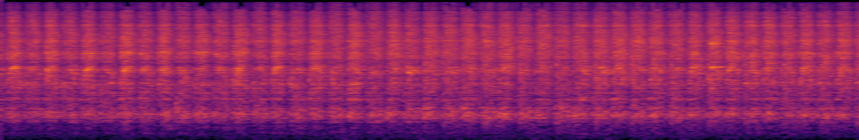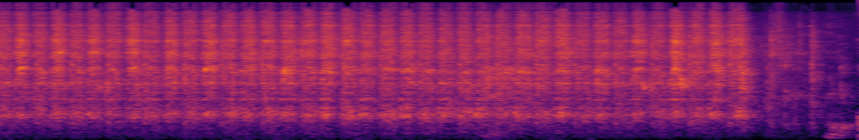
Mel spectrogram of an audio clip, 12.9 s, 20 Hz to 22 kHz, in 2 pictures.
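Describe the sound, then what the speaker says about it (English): A fine number 2 Vallorbe file smooths a guitar fret on a Fender Telecaster in steady, fast rasping strokes for several seconds, close and quiet, stopping near the end. "this is for removing the scratches and smoothing off"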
